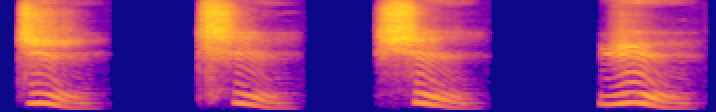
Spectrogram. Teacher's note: these next four initials, zhi, chi, shi, ri, are called retroflex consonants.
